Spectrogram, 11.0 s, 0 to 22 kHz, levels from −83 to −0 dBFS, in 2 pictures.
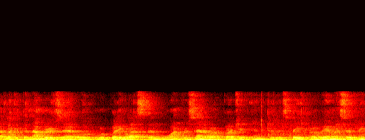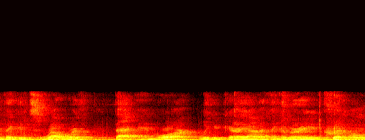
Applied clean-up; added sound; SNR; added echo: none; Explosion; 15 dB; reverberation time 1.1 s.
